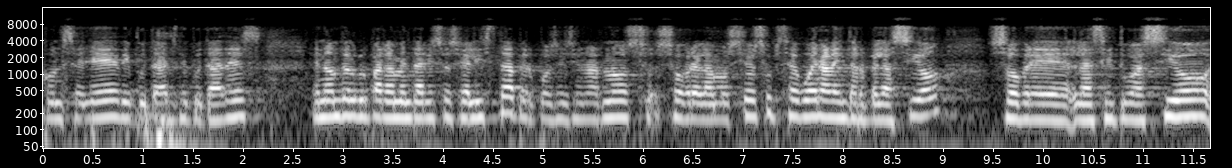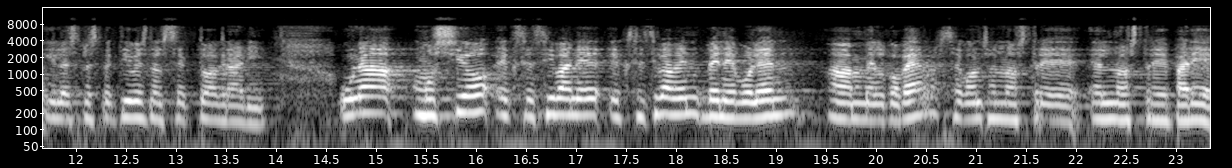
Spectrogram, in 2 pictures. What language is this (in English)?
Catalan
